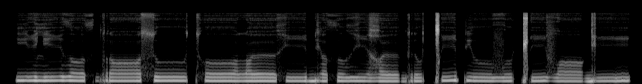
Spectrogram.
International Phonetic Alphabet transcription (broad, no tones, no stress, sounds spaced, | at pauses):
j i lʲ iː ð oː θ ɡ r ɔː s uː tʰ oː lˠ ɵː x iː bʲ ɔ θ u ɣ i ʁ ɵː ɡ r u ǀ i pʲ uː v u ǁ i v ɔː ɡ i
